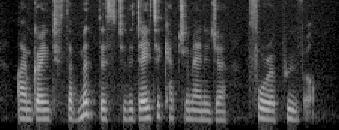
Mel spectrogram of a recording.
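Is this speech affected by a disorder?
No.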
